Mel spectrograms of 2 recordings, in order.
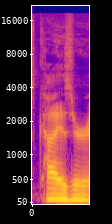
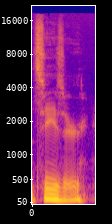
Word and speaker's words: Kaiser: So apparently that's how he got that, was from knowing that the pronunciation was Kaiser and not Caesar.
